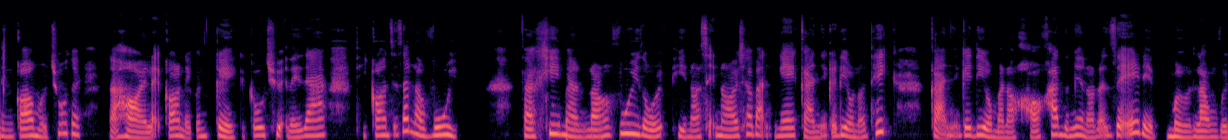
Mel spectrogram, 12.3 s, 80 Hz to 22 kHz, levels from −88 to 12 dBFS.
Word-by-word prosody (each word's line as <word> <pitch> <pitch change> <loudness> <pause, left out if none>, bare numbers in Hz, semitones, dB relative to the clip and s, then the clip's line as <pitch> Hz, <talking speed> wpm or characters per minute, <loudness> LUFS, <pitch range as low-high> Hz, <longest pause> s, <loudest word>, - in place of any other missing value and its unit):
đến 185 -2 -5
con 210 +1 +3
một 190 - -2
chút 275 - -3
thôi, 260 -2 -1 0.3
và - - +1
hỏi 165 -5 +4
lại - - -2
con, 210 0 +1
để - - -5
con 190 +6 -4
kể 215 - +4 0.2
cái 190 - -23
câu 220 +1 +1
chuyện - - -1
đấy 165 +1 -1
ra 215 +1 +1
á, 225 - -1 0.4
thì 215 - -16
con 225 0 +1
sẽ 230 - -7
rất 340 - +4
là 245 -6 +3
vui. 220 +1 +4 0.7
Và 200 -2 +3
khi 265 +6 +2
mà 210 -7 +1
nó 190 +4 +1
vui 275 -2 +5
rồi 200 -4 +2
ấy, - - -31
thì 185 - -3
nó 175 0 -4
sẽ - - -7
nói 200 -1 0
cho 255 +3 -1
bạn 240 -2 -1
nghe 210 +1 0
cả - - -2
những 155 - -7
cái - - -2
điều 220 -5 +2
nó 165 -1 -5
thích, 315 +5 +3 0.4
cả - - +1
những 225 0 -6
cái 220 -1 +3
điều 220 -3 +3
mà 160 -3 -3
nó 155 0 -3
khó 165 - +1
khăn, 240 +3 +1
giống 205 - -1
như 225 - +2
là - - +1
nó 165 - -3
đã - - -3
dễ 240 +7 +3
để - - +2
mở 190 -4 +2
lòng 175 0 0
với 160 -2 -3
210 Hz, 305 wpm, -24 LUFS, 185-230 Hz, 0.7 s, vui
